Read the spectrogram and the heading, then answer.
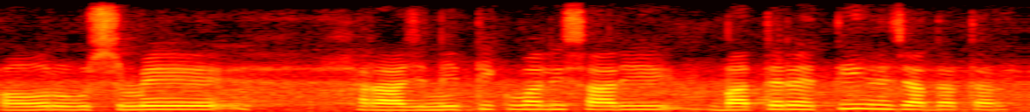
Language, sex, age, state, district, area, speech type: Hindi, female, 60+, Uttar Pradesh, Lucknow, rural, spontaneous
